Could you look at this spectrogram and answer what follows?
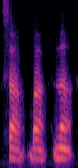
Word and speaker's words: sábana: tengo la palabra sábana e identifico tres sílabas sabana y tengo que la primera la primera es la sílaba tónica y me preguntan esa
